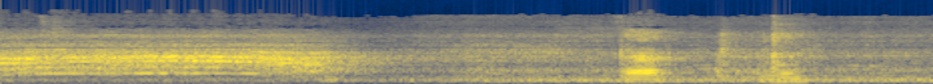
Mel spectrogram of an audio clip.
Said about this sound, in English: If you didn't hear it, Cal Raleigh yelling in the background, just a frustrated scream from the guy who should be the American League MVP.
